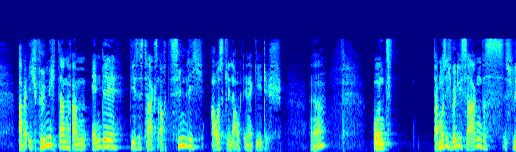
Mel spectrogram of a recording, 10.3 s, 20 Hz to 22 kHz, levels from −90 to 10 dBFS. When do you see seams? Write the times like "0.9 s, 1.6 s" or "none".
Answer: 1.4 s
